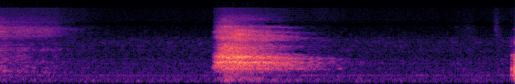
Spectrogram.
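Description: A single deep breath drawn in and released during a calming relaxation exercise, a broad airy rush lasting about a second, close and clear, with a fainter breath at the start and another beginning at the end.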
